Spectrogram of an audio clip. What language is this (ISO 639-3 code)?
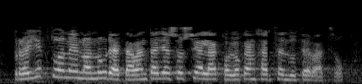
eus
